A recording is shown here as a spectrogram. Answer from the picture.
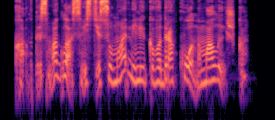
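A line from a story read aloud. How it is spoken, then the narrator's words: Wondering mutter. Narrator (Russian): пробормотала тетушка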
